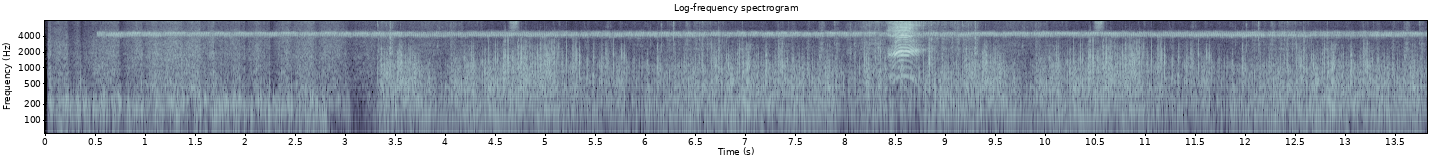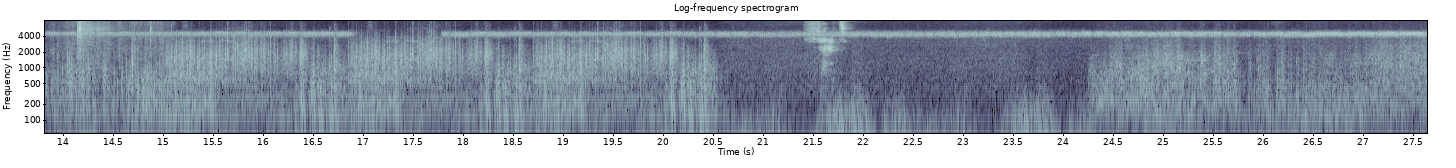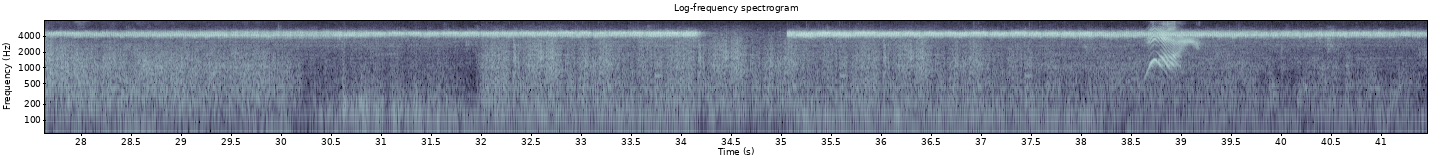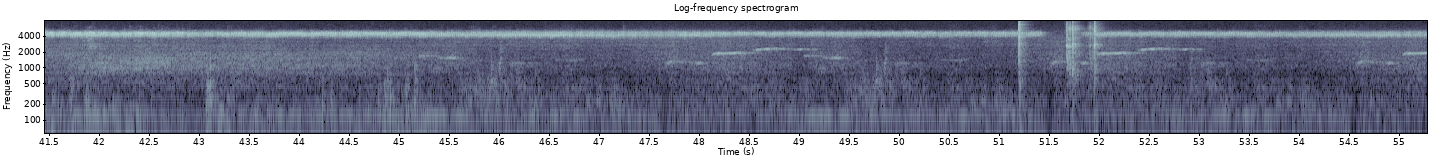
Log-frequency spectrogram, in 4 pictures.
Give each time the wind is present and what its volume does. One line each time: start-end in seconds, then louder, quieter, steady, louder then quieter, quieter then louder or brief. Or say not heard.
0.0-55.2 quieter.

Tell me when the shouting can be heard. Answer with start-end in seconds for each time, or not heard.
8.4-8.8, 21.4-21.9, 38.6-39.2.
